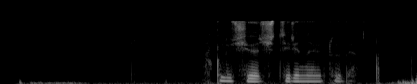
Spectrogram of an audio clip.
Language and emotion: Russian, neutral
